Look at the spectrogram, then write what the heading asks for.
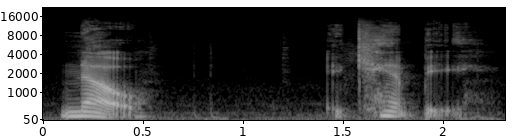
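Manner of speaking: soft denial trailing into a whisper; barely voiced disbelief; whispered no, it can't be; stunned whisper. Hears a familiar voice.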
